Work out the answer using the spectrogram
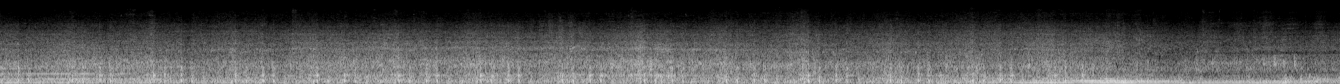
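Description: Coaches of a passenger express train rushing past at speed, a loud, dense rumble and rush of wheels on rail. The WDG3A diesel locomotive's engine drone fades in the first second. Near the end, the steady hum of the rear power car's diesel generator passes by.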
